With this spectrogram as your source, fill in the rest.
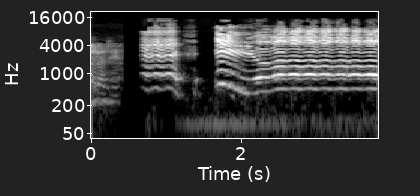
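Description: A young man sings close by.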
